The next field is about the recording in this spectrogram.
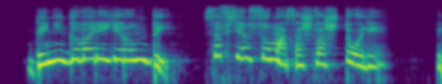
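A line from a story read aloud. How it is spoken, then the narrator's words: Sharp shout at sister. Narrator (Russian): прикрикнул на сестру Полика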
